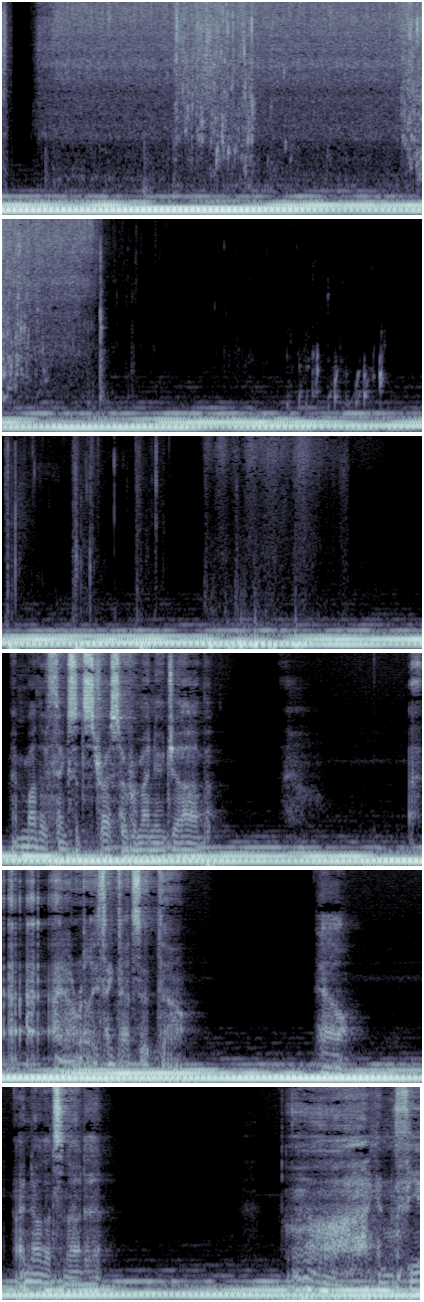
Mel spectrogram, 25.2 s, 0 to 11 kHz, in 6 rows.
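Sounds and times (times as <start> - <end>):
steady low hum: 0.0 - 25.1
bathroom sink faucet running: 0.4 - 5.3
person splashing water on their face: 0.4 - 5.4
footsteps to sink: 8.4 - 12.1
speech: 13.7 - 14.8, 18.1 - 18.8, 21.2 - 22.1.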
